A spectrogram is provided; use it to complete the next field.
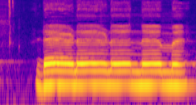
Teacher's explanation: बोलने से पता लग रहा है ना, नाक से बोले जा रहे हैं तो अनुनासिक है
